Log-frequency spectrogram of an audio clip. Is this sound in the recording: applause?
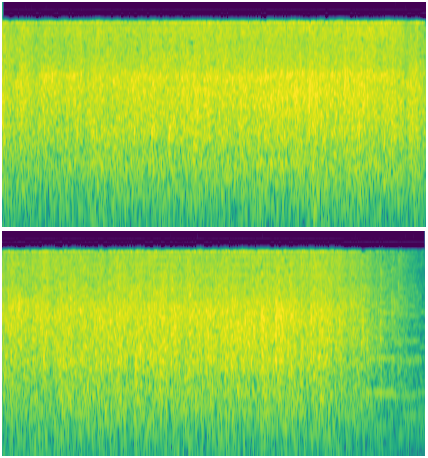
yes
